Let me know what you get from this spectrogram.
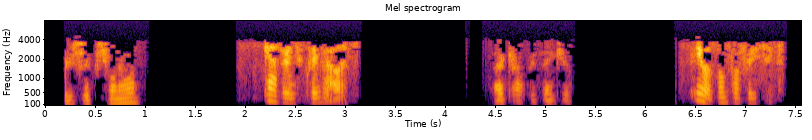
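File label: Police Dispatch, Scanner audio; Police 1 Dispatch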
